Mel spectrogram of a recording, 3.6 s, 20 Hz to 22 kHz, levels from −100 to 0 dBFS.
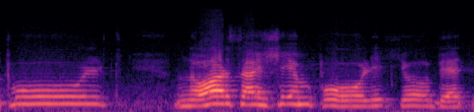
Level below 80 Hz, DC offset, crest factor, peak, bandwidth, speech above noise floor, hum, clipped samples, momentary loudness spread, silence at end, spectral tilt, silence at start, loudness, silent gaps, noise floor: -68 dBFS; under 0.1%; 18 dB; -14 dBFS; 7.8 kHz; 30 dB; none; under 0.1%; 15 LU; 0.1 s; -8 dB/octave; 0 s; -32 LUFS; none; -61 dBFS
